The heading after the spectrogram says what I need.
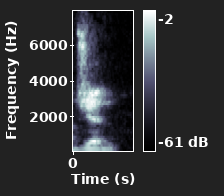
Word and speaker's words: Ginn: from kindergarten you know you pronounce it again gin is pronounced gin with two with one n so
